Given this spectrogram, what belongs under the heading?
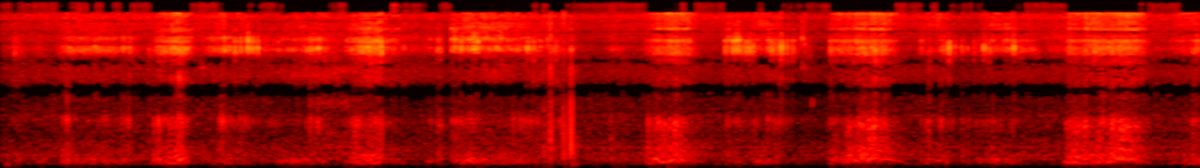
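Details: Snoring with a stuffy nose: repeated soft, snuffly, hissing breaths about every one to one and a half seconds, noisy nasal breathing from a blocked nose.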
